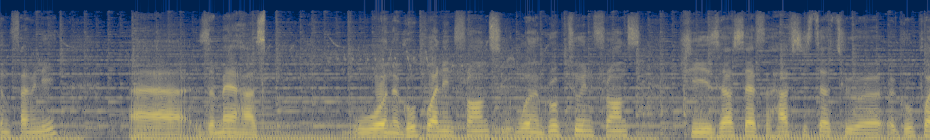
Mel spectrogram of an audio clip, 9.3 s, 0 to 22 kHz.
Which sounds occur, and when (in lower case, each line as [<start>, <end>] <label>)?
[0.00, 0.56] male speech
[0.00, 9.30] music
[0.57, 0.70] tweet
[0.61, 0.83] breathing
[1.28, 1.84] male speech
[2.04, 2.62] male speech
[3.27, 3.41] tweet
[3.53, 6.37] male speech
[3.99, 4.16] tweet
[5.33, 5.49] tweet
[6.47, 6.70] breathing
[6.80, 9.30] male speech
